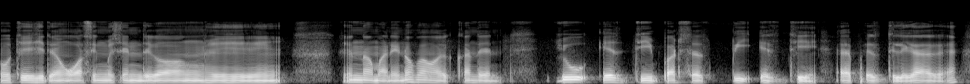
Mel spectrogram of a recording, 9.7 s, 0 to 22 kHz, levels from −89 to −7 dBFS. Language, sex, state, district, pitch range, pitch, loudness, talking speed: Chakma, male, Tripura, Unakoti, 85-95 Hz, 90 Hz, -20 LUFS, 125 wpm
